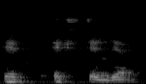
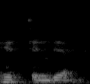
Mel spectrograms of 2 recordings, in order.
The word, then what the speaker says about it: heat exchanger: Doon sa mga kukomment pala mga solid, doon sa bangkang pamiwasan na videoan ko, ang tamang kung talaga nito, bigkas ay heat exchanger, hindi heat changer.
